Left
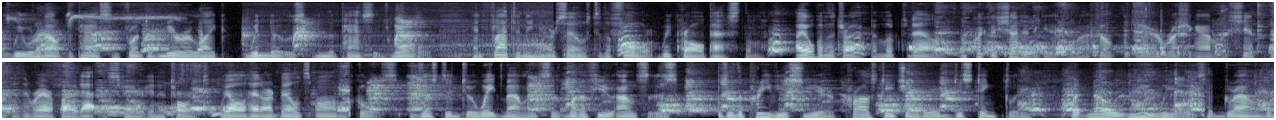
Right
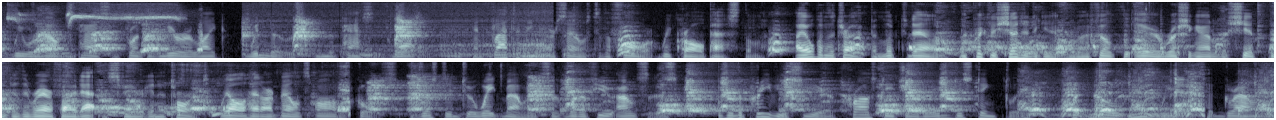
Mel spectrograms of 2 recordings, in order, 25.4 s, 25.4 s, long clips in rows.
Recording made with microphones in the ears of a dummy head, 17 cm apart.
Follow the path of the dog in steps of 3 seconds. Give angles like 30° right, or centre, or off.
40° right, 20° right, centre, 20° left, 20° left, 10° left, 20° right, 30° right, 30° right.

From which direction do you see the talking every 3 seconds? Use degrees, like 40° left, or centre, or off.
50° left, 50° left, 10° left, 40° right, 10° right, 50° left, 50° left, 50° left, 50° left.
